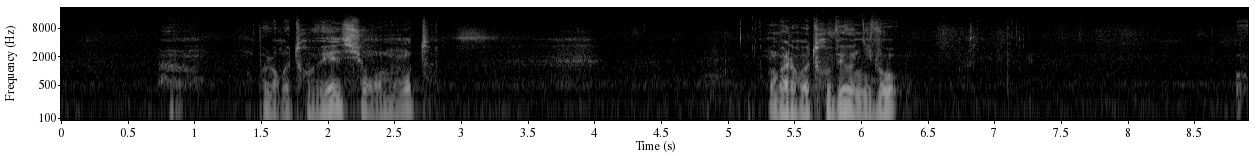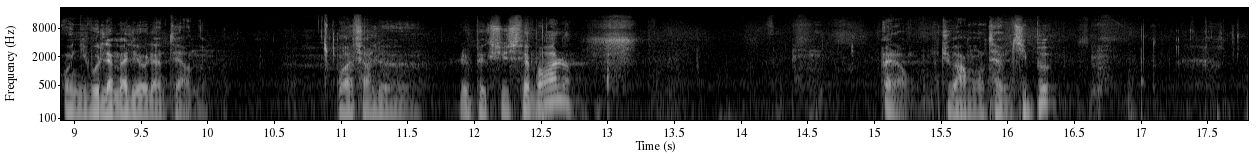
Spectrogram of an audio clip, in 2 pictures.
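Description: A man speaks calmly through a microphone in short phrases.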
